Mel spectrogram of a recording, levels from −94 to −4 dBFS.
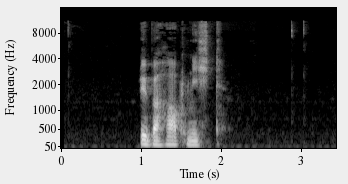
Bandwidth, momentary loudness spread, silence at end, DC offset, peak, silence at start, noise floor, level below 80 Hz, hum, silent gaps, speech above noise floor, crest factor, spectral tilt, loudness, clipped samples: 11.5 kHz; 17 LU; 1.45 s; under 0.1%; -4 dBFS; 1 s; -73 dBFS; -48 dBFS; none; none; 51 dB; 24 dB; -6 dB/octave; -23 LUFS; under 0.1%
